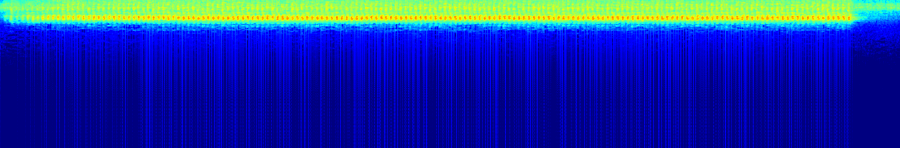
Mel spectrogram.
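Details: Grasshoppers heard without music: a thin, bright trill rises gently, holds a steady fast pulse for several seconds, then stops sharply near the end.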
